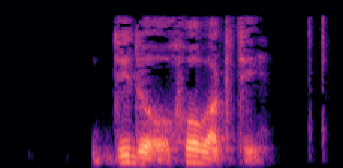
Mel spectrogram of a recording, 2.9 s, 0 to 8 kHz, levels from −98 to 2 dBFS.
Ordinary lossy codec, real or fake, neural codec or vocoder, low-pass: MP3, 24 kbps; fake; codec, 16 kHz in and 24 kHz out, 1 kbps, XY-Tokenizer; 7.2 kHz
